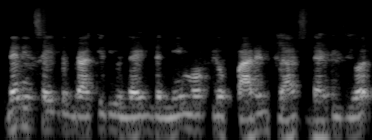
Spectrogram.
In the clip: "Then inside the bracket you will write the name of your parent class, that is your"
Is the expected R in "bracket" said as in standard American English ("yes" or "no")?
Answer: yes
